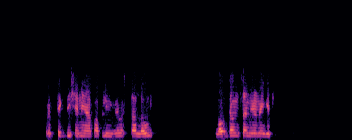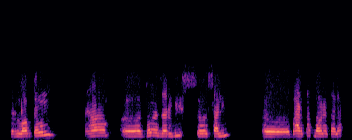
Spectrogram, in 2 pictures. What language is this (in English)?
Marathi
